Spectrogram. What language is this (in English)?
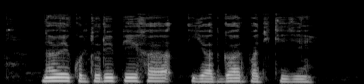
Pashto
